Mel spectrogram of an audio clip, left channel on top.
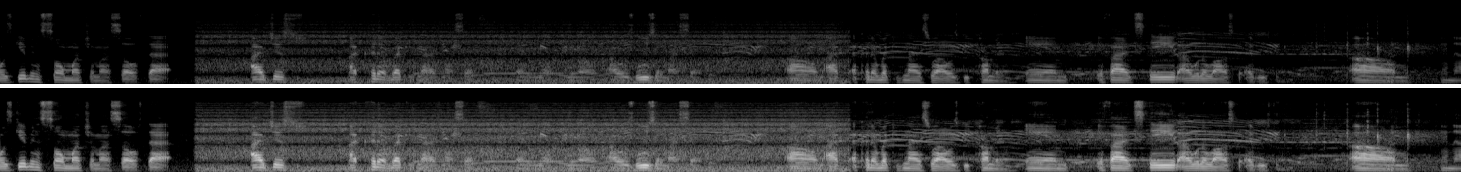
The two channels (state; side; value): quieter; left; 12.2 dB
